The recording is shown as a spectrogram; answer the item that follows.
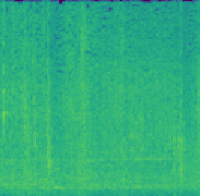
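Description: Steady crowd noise of an ice hockey arena during live play, with faint clicks and scrapes from skates and sticks on the ice.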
